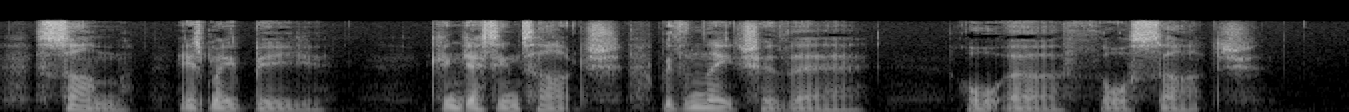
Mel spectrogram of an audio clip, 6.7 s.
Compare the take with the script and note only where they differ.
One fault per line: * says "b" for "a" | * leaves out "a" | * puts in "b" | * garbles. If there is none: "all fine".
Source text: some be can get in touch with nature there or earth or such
* puts in "it may"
